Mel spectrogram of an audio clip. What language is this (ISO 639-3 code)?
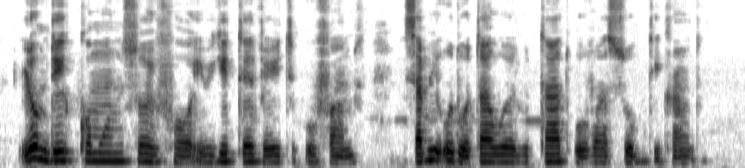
pcm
